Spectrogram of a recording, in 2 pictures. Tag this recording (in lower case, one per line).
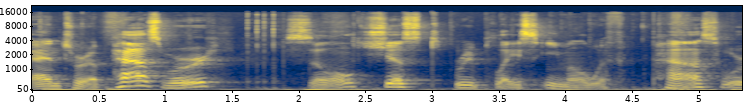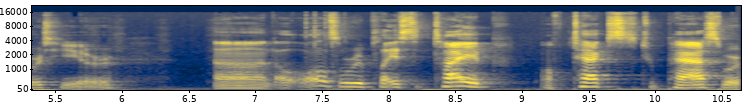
computer keyboard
